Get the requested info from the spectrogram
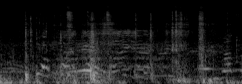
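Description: Faint talking from people some way off, over a low rumble.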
